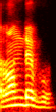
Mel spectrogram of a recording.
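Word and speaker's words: rendezvous: silent Z যুক্ত তিনটি শব্দ যেমন সেই লেসিফিয়ার রন্ডেভু যেমন এটা যখন বাড়ির কাজ দিবেন দেখেন খেয়াল করেন এটা যখন বাড়ির কাজ দিবেন হ্যাঁ আছে কিন্তু রেন্ডেভু রেন্ডেভু না রন্ডেভু ভাই এগুলো কিন্তু কোন ব্যাখ্যা নাই কারণ এই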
